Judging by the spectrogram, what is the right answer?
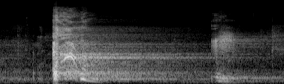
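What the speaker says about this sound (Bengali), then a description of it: "আপনারা টের পান নাই যে আমার কাশি উঠতেছে" A man coughs sharply during a Bangla Islamic sermon after an insect gets into his throat. One loud, hoarse burst is followed by a second, weaker cough-like rasp, heard close.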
